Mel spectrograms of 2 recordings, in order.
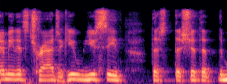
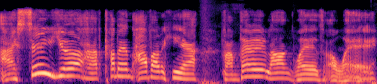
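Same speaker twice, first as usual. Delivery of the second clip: put-on broken-English Japanese accent in old-film style; 4 semitones higher than usual. Describing how characters are made to speak, the speaker demonstrates an old Japanese movie accent. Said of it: "They have them speak like they speak in those old time Japanese movies".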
